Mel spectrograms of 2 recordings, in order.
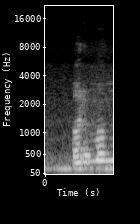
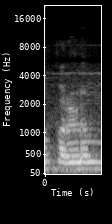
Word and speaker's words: परमम: शक्ति एक्टिवेट नहीं होगी कई लोग परमम को परणम बोल देते हैं कई अद्वैतम को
